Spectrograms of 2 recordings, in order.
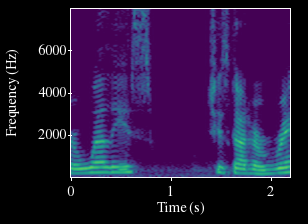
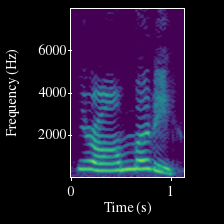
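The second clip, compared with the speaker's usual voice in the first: higher, fast playful mom voice; be the cheerful mom calling her muddy kid; mama voice; 9 semitones higher, 3 dB louder, faster than usual. Acted. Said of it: "Her mama says".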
